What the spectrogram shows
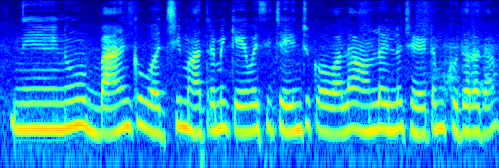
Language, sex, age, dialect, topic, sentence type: Telugu, female, 25-30, Central/Coastal, banking, question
